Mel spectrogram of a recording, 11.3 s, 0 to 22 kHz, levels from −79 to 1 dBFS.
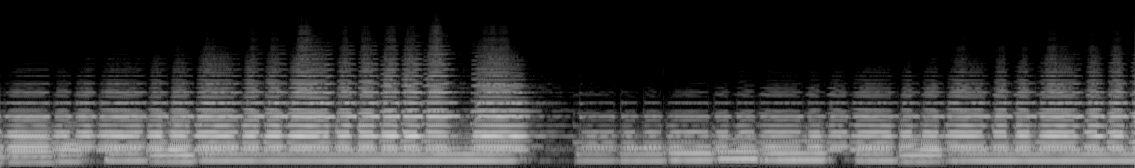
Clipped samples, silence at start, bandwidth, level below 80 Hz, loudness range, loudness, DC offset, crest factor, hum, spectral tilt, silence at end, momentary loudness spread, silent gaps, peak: under 0.1%; 0 s; 12 kHz; -66 dBFS; 6 LU; -21 LUFS; under 0.1%; 16 dB; none; -6.5 dB/octave; 0 s; 9 LU; none; -4 dBFS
